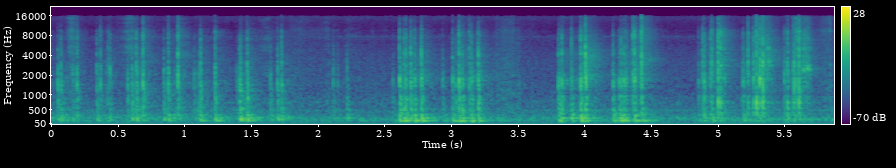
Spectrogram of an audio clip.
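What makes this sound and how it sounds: Long nails tap and scratch on a 400 mL clear plastic shampoo bottle, full of amber liquid and held upright in both hands. Irregular clusters of quick, light clicks and raspy scrapes come in bursts separated by short, quiet pauses. The plastic gives a dull, hollow tone with very little ring.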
